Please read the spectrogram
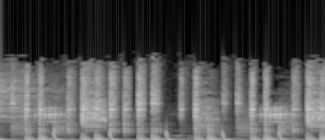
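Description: Psytrance track: a steady four-on-the-floor kick drum, about two beats a second, with bass notes between the kicks and hi-hats above.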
